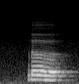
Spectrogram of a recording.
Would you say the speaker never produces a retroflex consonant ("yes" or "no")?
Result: yes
